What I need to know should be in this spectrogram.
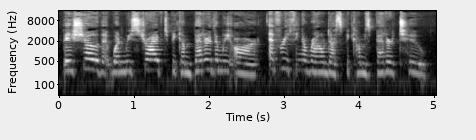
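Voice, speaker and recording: Bright, husky woman reading aloud. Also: a little high, brisk. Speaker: storybook reader. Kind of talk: book read aloud with informal asides.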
